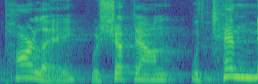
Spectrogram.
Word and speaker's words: Parler: spelled P-A-R-L-E-R, but it's French, it's pronounced Parler.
